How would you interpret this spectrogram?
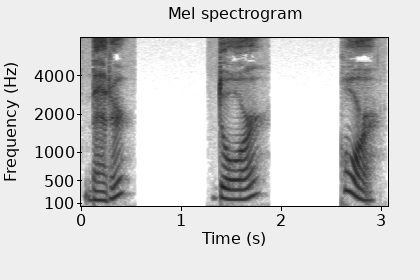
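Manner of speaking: "better", "door", "poor" each with a clear American R at the end; clear final R. Shown as a demonstration. Teacher modelling "better", "door", "poor" for learners, with careful R. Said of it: "Try making the R sound in these three words".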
